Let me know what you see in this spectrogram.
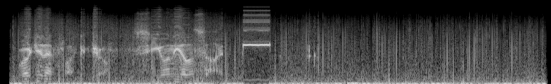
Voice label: astronaut chatter

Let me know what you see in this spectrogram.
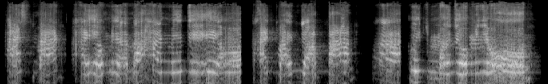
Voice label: alien speech

